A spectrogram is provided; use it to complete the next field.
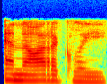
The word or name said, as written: anodically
